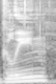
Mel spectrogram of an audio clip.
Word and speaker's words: Glean: but also sounds great glean rhymes with clean clean easy to spell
